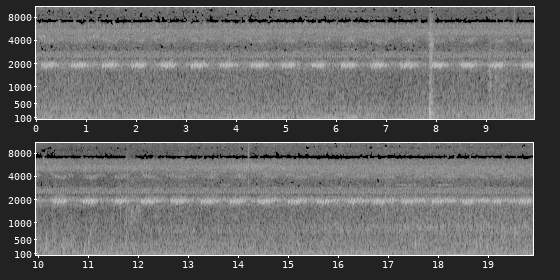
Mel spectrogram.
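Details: Crickets sing in the evening beside a deck, their high, pulsed chirps evenly spaced throughout, with one sharp click midway and a low rumble of background noise.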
